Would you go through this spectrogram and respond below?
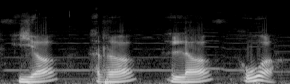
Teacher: अंतस्थ का अर्थ है स्वर और व्यंजन के बीच में स्थित। इनका उच्चारण जीभ, तालु, दांत और ओठों के निकट आने से होता है, किंतु श्वास में रुकावट कम होती है। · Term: अंतस्थ व्यंजन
